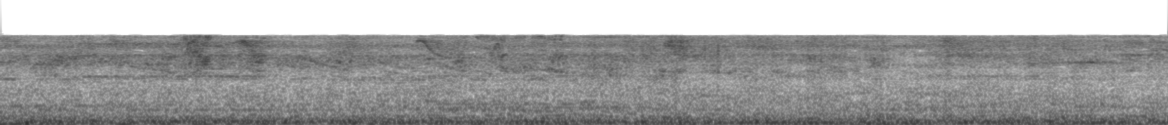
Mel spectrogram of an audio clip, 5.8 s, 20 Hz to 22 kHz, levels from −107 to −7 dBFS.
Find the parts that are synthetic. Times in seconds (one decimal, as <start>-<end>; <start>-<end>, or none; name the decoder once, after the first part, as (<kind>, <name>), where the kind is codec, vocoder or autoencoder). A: 2.9-5.8 (codec, SNAC)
